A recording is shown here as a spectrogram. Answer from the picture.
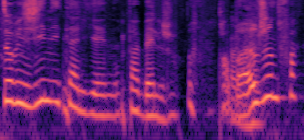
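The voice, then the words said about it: Put-on Belgian accent. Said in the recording (French): “Merci pour cet accent.”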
